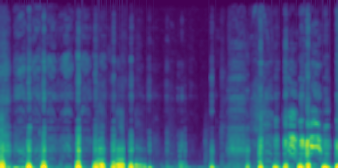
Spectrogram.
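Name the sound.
coughing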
